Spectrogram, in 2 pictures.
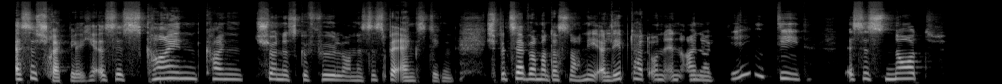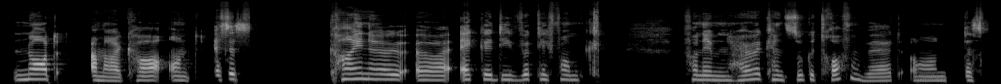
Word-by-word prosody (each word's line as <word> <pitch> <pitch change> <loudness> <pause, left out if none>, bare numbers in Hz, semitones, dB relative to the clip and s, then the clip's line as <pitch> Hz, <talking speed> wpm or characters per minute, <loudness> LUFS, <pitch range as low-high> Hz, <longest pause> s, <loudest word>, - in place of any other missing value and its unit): es 245 +3 +7
ist 275 - +7
schrecklich, 165 +4 +3
es 210 - +4
ist 235 -3 +6
kein 275 +2 +2
kein 240 -2 -4
schönes 230 -5 +4
Gefühl 215 0 -4
und 185 -1 -10
es 180 +2 +3
ist 215 - +4
beängstigend. 160 -3 0 0.3
Speziell, 265 0 +5
wenn 240 -1 +1
man 230 -2 -2
das 215 0 +3
noch 200 -2 -5
nie 215 0 -3
erlebt 230 +9 -1
hat 240 -1 -4
und 220 0 -7
in 215 0 -3
einer 205 -2 -4 0.2
Gegend, 385 - -7
die 265 -5 +2 0.4
es - - +4
ist 255 -1 +8
Nord 265 +2 -2 0.7
Nordamerika, 200 -6 -1
und 195 -1 -7 0.2
es - - +2
ist - - +1 0.7
keine, 245 -1 -1
äh, 205 -1 -3
Ecke, 230 0 -1
die 215 -2 -6
wirklich 230 -1 -6
vom 215 -2 -9
Kr - - -3 0.8
von 220 -1 -8
den 195 -2 -5
Hurrikans 220 -1 -4
so 215 - 0
getroffen 225 - -6
wird, 170 +2 -10
und 180 0 -11 0.2
das 195 -3 -1
220 Hz, 145 wpm, -26 LUFS, 200-245 Hz, 0.8 s, ist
